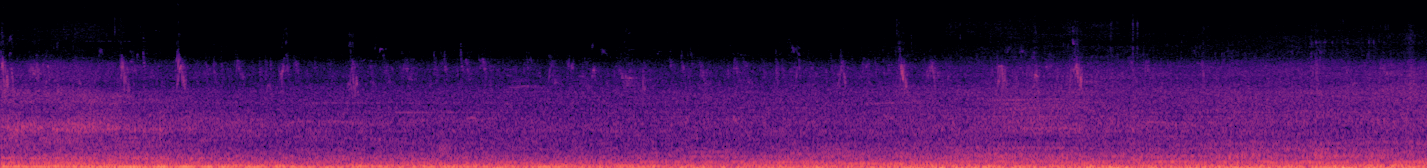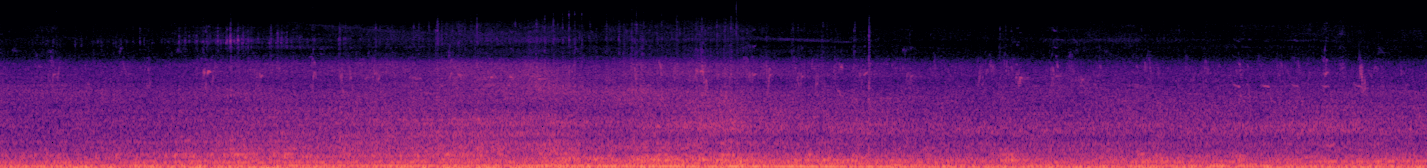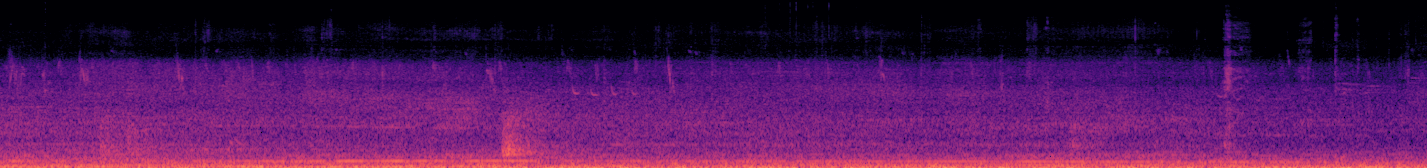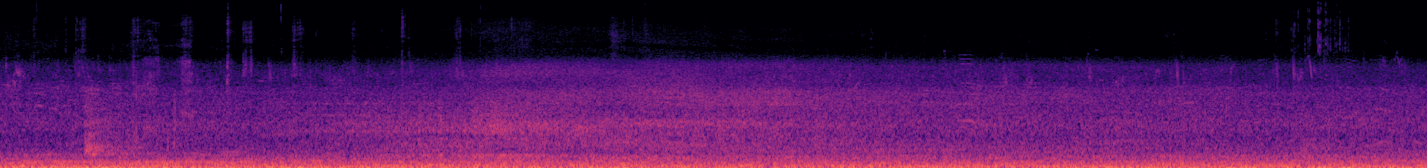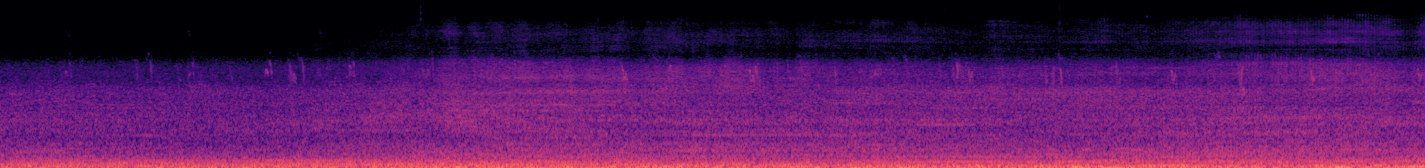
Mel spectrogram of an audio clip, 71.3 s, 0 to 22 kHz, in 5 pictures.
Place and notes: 花蓮市, Taiwan - In the Square
In the Square, Birds singing, Traffic Sound
Binaural recordings
Zoom H4n+ Soundman OKM II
